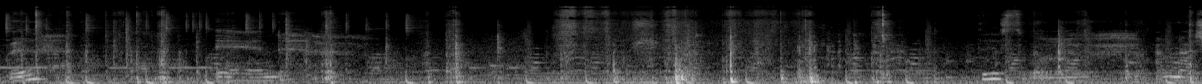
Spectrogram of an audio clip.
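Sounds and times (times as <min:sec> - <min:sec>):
soft background music: 0:00.0 - 0:12.0
cardboard box knocks and rustles: 0:06.0 - 0:08.9.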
